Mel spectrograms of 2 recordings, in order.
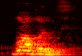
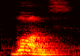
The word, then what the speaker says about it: vowels: वॉल्स, हम इनको वॉवल्स, बहुत सारे लोग इसको प्रोनाउंस करते हैं वॉवल्स. ये वॉवल्स नहीं है, इसका करेक्ट प्रोनाउंसिएशन है वॉल्स.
